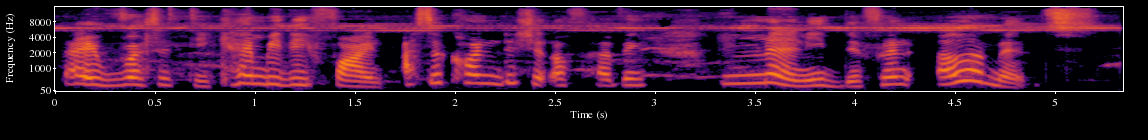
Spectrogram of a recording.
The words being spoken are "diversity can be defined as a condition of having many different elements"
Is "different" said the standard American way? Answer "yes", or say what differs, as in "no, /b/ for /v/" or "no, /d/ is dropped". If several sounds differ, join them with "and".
yes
